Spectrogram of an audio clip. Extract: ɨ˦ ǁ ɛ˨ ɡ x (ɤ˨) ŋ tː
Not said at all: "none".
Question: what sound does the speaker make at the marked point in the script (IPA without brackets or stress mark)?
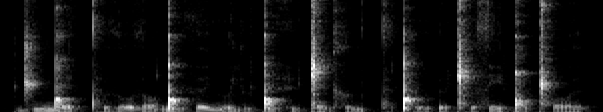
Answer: ɤ˨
